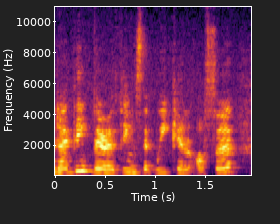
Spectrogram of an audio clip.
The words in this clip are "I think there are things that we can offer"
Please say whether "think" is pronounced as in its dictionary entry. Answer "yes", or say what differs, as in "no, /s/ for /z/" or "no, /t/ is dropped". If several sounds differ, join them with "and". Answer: yes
